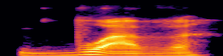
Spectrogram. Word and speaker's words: boivent: beaucoup et les adultes boivent tout simplement d'accord mange et boivent parce que ent à la fin on le prononce jamais la seule chose parce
